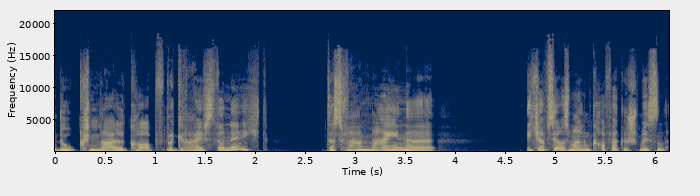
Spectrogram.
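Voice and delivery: put-on high, loud exasperated boy. A narrator's reading. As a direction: explain it loudly in disbelief. Harry exasperated explaining.

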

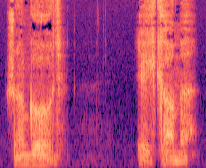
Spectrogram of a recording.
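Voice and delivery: low, rough big-man voice; rough, reluctant giant; gruff giant. Acted. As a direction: grumble agreement in a gruff voice. Sagte Hagrid.

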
